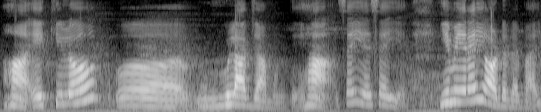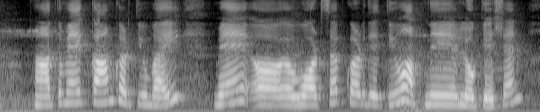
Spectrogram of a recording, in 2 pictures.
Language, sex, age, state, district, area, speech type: Urdu, female, 18-30, Maharashtra, Nashik, urban, spontaneous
